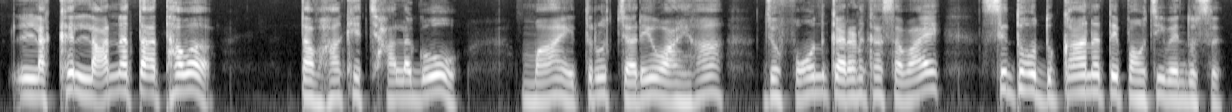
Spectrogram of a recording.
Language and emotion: Sindhi, disgusted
